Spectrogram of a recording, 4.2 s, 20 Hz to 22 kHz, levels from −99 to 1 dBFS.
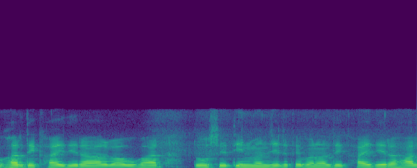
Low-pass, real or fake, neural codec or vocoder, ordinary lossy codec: none; real; none; none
